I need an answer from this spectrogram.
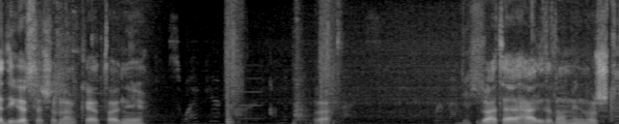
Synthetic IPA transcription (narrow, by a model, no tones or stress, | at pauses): ɛd̪ːiɡøsːɛʃɛnːɛmkɛlt̪ɒɲːi | ɾɒ̰ | ud̪aːt̪ɛlɦaːliːt̪ɒnommint̪mo̞ʃt̪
